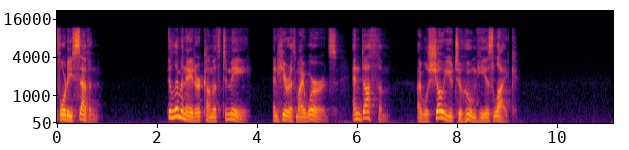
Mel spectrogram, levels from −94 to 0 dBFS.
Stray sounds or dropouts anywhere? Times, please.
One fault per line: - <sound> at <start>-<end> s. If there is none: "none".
none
